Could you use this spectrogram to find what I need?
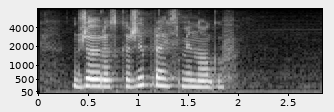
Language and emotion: Russian, neutral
